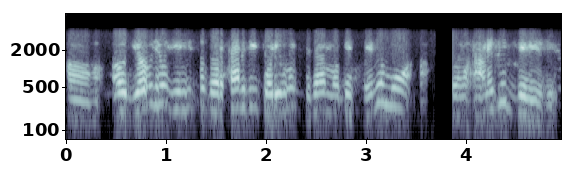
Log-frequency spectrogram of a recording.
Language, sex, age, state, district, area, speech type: Odia, male, 45-60, Odisha, Nuapada, urban, conversation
